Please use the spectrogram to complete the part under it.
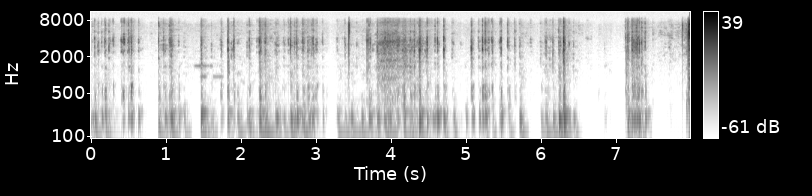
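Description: Steady bursts of fingers typing on a computer keyboard while a patient portal message is written, close and clear, with brief pauses between runs of keystrokes and no talk.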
